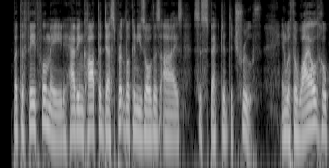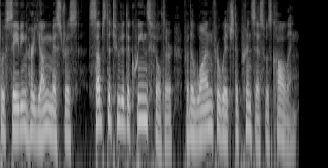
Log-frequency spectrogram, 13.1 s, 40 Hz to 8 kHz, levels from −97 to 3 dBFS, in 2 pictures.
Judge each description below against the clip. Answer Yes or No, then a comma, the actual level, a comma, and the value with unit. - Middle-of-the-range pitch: No, low, 125 Hz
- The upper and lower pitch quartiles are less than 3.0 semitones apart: No, average, 3.6 semitones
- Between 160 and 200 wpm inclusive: Yes, average, 175 wpm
